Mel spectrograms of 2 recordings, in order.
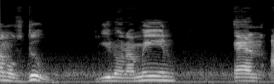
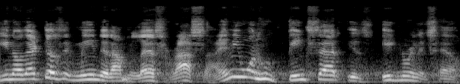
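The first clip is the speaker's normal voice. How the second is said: normal talking voice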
